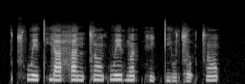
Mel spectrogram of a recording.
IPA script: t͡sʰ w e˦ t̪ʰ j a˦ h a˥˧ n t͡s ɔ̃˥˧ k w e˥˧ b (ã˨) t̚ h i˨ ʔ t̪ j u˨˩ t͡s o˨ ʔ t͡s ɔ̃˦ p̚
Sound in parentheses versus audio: incorrect: ã˦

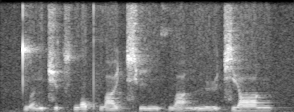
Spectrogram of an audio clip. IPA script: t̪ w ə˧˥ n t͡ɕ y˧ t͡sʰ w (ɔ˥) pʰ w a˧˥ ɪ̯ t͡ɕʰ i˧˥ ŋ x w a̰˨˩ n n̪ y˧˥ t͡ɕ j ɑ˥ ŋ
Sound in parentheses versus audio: correct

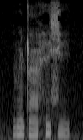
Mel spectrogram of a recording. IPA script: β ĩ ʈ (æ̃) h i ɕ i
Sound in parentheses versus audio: correct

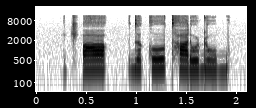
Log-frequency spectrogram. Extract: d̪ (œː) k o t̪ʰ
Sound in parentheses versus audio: incorrect: œ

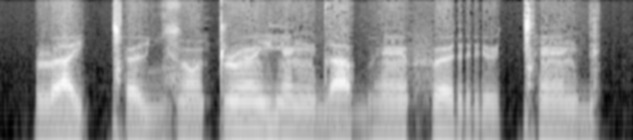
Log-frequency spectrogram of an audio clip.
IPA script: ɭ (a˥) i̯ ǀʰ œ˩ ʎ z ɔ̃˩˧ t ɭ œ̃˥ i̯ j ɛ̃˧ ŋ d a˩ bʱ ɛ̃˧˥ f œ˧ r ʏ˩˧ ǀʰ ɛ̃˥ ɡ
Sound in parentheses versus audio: incorrect: a˩˧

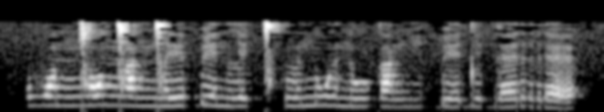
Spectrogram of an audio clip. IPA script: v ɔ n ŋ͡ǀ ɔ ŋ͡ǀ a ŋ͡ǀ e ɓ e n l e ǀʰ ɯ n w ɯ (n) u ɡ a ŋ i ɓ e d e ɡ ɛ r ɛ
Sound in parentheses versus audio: correct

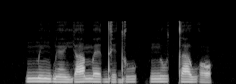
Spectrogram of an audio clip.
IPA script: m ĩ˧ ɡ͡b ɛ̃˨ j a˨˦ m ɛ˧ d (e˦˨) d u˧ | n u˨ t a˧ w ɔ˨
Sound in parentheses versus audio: incorrect: e˨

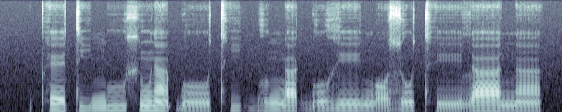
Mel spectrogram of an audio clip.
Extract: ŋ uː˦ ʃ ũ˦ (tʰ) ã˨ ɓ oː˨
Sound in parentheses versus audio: incorrect: ɾ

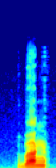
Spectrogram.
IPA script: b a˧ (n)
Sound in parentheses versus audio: incorrect: ŋ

